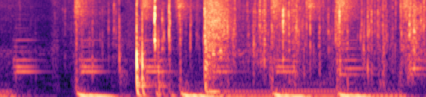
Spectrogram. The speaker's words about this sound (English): Let's dive in. Let's open up some Ritz.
